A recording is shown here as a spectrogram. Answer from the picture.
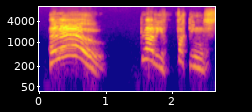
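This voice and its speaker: A put-on character voice, high in pitch, with very wide pitch swings. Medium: comedy sketch. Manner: testy, theatrical.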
